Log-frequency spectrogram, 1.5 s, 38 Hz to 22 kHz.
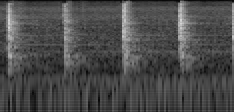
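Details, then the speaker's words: Sharp metallic taps with a tinny rattle as the exhaust pipe is struck near the manifold joint on a 1998 Chevy Silverado 1500 with a P0420 catalyst efficiency code; the loose, leaking exhaust flange rattles, also audible when shifting and accelerating. "there's my exhaust leak now what that does is that impacts the pipe and if there's any looseness in there or slop as you want to call it it will uh it will make a noise it'll rattle"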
